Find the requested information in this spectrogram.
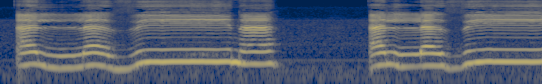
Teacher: Ellezine zel harfini ya uzatmasından dolayı bir elif miktarı uzatıyoruz.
